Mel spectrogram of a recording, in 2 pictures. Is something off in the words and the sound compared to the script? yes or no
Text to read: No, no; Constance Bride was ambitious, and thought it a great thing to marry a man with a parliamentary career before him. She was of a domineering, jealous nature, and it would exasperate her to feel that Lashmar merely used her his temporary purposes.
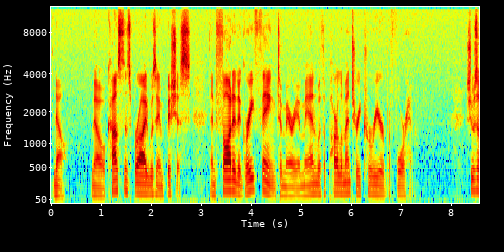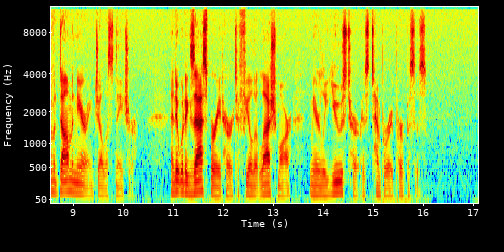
no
